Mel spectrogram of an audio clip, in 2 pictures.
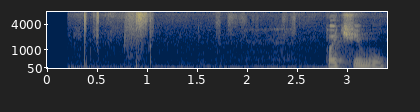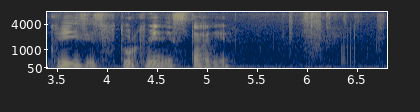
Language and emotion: Russian, neutral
